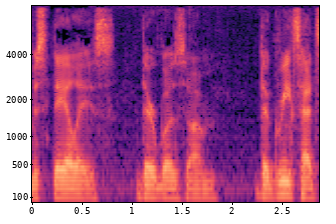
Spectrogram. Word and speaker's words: Thales: His name is Thales of Miletus, and it's spelled like Thales, T-H-A-L-E-S, but it's pronounced Thales.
